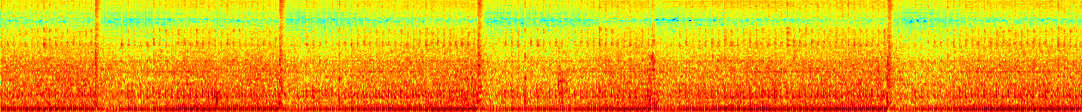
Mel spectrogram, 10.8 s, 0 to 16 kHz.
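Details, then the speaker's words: 1947 Farmall M tractor after rebuild, plug wires swapped after a timing check: low, lumpy idle stumbling every couple of seconds and popping from the carburetor. It runs on only two cylinders with no power; reversed plug wires were later found as the cause. "I still can't seem to get it it's only running on my two cylinders that I cannot figure out there's also a lot of popping coming out of the carburetor"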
